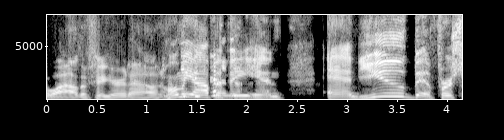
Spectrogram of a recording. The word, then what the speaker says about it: homeopathy: But Abby, why can't I say homopathy? It's not homo. It's homeopathy.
